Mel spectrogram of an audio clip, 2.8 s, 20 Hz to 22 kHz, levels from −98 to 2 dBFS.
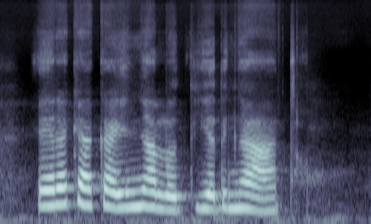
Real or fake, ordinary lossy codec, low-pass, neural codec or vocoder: fake; none; none; codec, 44.1 kHz, 7.8 kbps, DAC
